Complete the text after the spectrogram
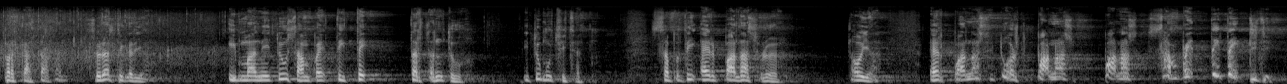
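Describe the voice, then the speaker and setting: A man from Indonesia preaching a sermon as pastor, animated, acting out dialogue and repeating phrases. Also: high-pitched, moderate pace, creaky, long pauses. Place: church hall. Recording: long reverb of a church hall.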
